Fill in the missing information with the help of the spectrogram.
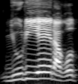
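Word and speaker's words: Nirje: 자, 1969년 스웨덴의 니르제 또는 뉴리에라고 발음하기도 합니다.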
